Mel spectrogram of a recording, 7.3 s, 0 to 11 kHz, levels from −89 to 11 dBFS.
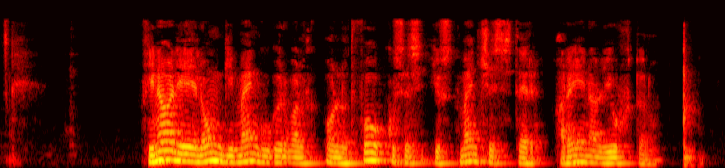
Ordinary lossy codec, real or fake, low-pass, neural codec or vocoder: AAC, 32 kbps; real; 7.2 kHz; none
